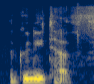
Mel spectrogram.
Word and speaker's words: Lagunitas: Lagunitas.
